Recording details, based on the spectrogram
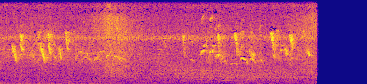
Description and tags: pajaritos morning
birds morning house
birds, house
